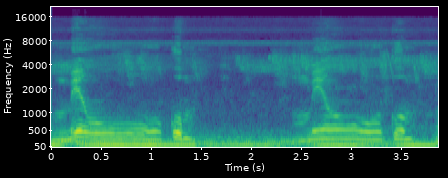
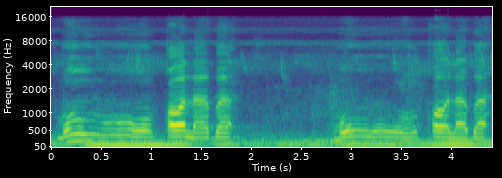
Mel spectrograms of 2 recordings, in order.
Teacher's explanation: n yang terdapat pada huruf nun mati tadi disamarkan menjadi huruf ng · Huruf yang terdapat pada tingkatan abad ini ada 2, yaitu qaf dan kaf. Nah, cara membacanya adalah dengan menyamarkan huruf N itu menjadi huruf NG atau eng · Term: ikhfa Haqiqi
